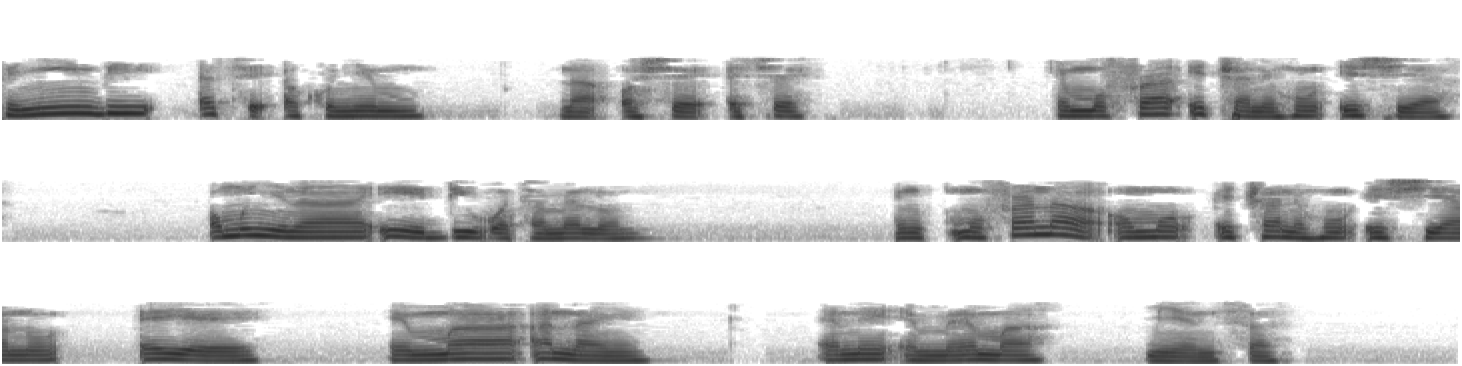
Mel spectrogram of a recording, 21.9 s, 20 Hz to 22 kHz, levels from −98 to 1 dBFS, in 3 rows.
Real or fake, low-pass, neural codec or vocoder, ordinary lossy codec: real; 3.6 kHz; none; MP3, 16 kbps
